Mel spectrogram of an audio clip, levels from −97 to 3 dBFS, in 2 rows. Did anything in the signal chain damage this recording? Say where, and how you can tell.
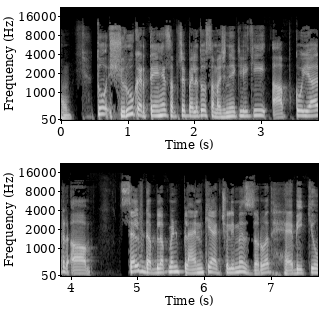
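No, no signal-chain damage audible.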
